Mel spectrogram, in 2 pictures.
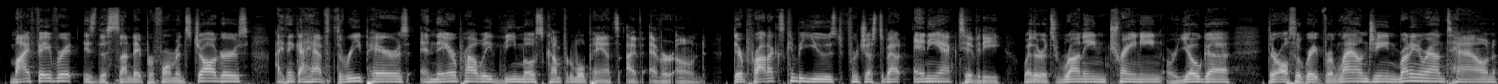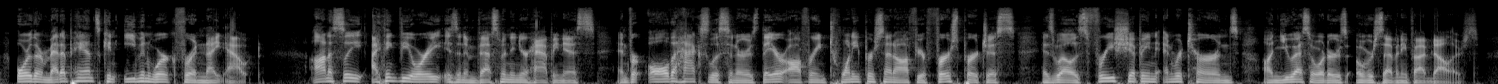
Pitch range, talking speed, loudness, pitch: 100-130 Hz, 190 wpm, -22 LUFS, 115 Hz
